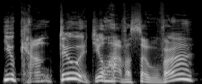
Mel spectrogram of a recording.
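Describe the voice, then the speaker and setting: A man voicing a capable, good-natured male water rat in a storybook, with a brisk, hearty, avuncular manner. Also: mid-range voice, expressive, dry recording, clean studio sound, voice pushed up, close to an everyday voice. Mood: alarmed, scolding. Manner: brisk, hearty, avuncular, old-fashioned British phrasing. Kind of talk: storybook character voice.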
